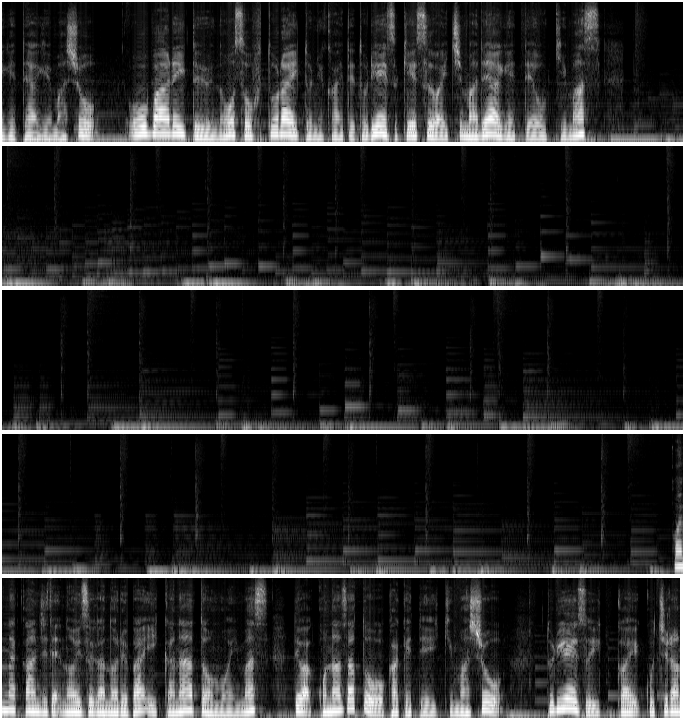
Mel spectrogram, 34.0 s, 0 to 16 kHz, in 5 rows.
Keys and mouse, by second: 0.4 middle click, 1.0 middle click, 1.2-2.3 drag, 3.0 click, 4.1 middle click, 4.9 middle drag, 5.4 middle click, 6.1 drag, 6.5 ctrl+z, 7.5 click, 8.0 click, 8.6 click, 10.1 middle click, 10.3 click, 10.9 middle click, 11.1 click, 11.6 ctrl+shift+click, 11.9 middle click, 13.0 middle click, 14.5 drag, 14.7-15.1 drag, 15.3 click, 16.3 middle click, 16.6 click, 17.6 click, 18.0 middle click, 18.6-19.9 drag, 20.1 click, 20.5 click, 20.9 click, 21.3 click, 22.3 middle click, 22.9 middle click, 23.3 middle click, 23.6 click, 24.7-26.1 drag, 28.2 middle click, 32.1 middle click, 33.5 click.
